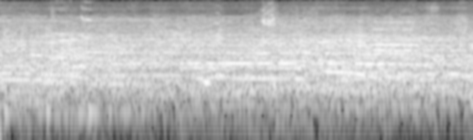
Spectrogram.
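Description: Crowd in a gymnasium talking at a steady murmur of many overlapping voices, during a pause in play.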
